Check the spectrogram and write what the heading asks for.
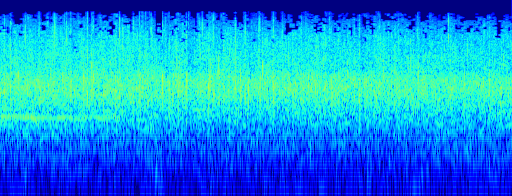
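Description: A large crowd applauding steadily, with a single held tone that stops about a second in.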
